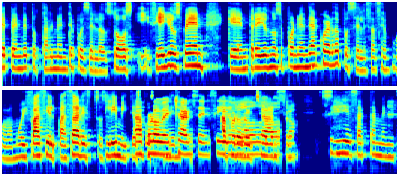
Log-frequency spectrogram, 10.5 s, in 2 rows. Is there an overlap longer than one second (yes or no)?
yes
